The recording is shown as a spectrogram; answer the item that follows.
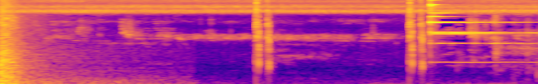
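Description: A whoosh transition sound effect at the start, fading over about a second, over faint outdoor chirping. Near the end come sharp mouse-click sound effects and a ringing bell chime from a subscribe-button animation.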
